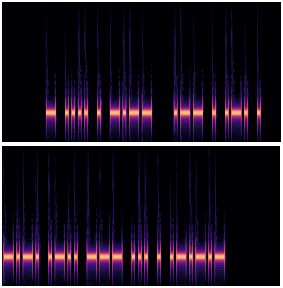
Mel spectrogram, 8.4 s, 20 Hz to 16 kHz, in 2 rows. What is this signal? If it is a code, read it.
Morse code, heard as a keyed tone, about 25 wpm, 700 Hz. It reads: THEY WERE CLOSE.
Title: Sentences from Top 1000 Words - Review Part 1 - 25wpm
